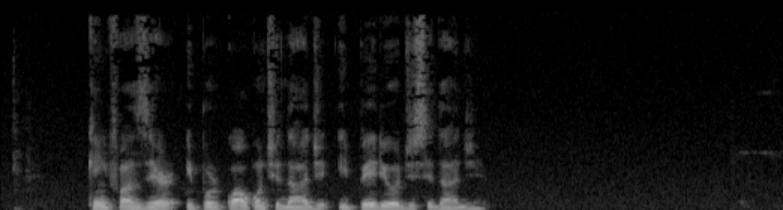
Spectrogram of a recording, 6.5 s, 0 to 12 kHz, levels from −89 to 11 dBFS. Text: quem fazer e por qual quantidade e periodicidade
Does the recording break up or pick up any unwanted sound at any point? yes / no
no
